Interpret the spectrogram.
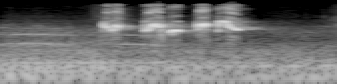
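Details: Red-whiskered bulbul singing a loud, bubbly phrase of five rapid whistled notes, bouncing up and down in pitch, clear against a quiet background.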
